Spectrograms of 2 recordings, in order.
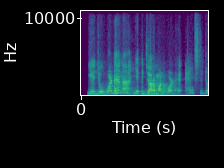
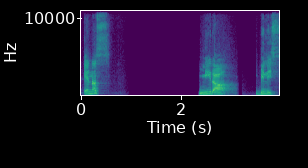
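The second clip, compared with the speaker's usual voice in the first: slow careful spelling-out; much slower than usual. Shown as a demonstration. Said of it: "introducing a Latin term".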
